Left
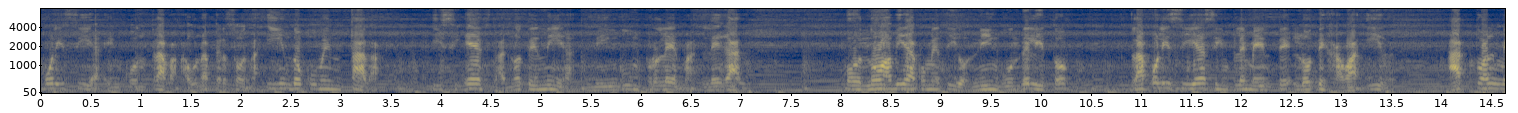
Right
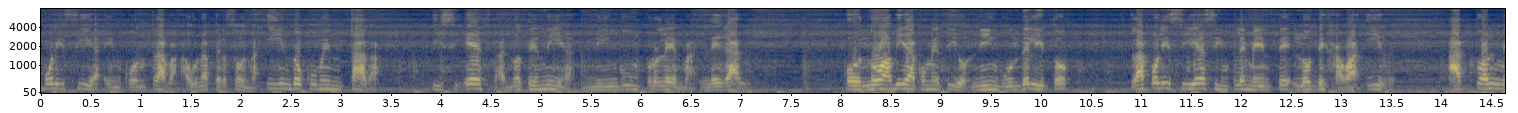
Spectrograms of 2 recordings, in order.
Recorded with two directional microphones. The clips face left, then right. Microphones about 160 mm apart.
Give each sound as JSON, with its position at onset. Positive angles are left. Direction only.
{"t": 0.0, "sound": "speech", "side_deg": -35}
{"t": 8.0, "sound": "speech", "side_deg": -35}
